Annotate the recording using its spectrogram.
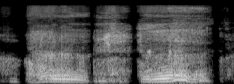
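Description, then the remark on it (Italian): A voice imitates a dog that has slipped off a cushion and breathes with its nose resting on the floor: three loud, rough grunting snorts in a row, each a short throaty burst with brief gaps between. “è lì che praticamente è scivolato dal cuscino e c'è il naso che appoggia per terra e quindi quando respira”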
